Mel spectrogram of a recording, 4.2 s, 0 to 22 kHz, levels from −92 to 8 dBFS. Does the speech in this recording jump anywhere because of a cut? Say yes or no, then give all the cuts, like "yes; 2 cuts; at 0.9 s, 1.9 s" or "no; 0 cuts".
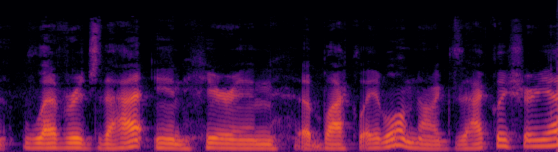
no; 0 cuts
